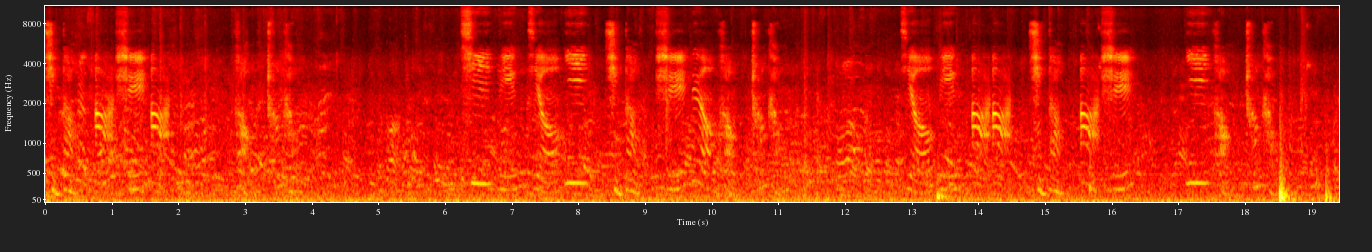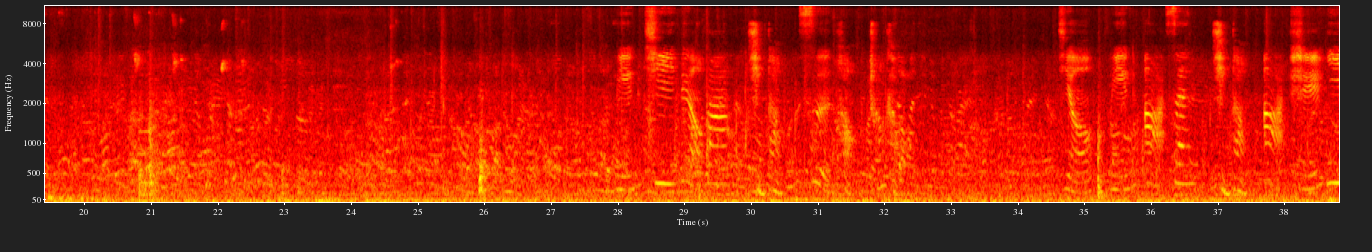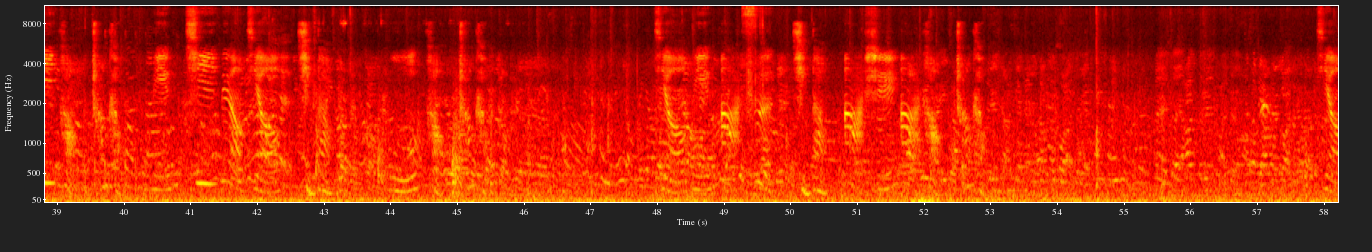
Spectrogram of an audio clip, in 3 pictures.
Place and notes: Bereau of Consular Affairs, Taipei City - broadcasting
Waiting for passport, Counter broadcasting, Sony PCM D50 + Soundman OKM II
9 August 2013, 15:05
